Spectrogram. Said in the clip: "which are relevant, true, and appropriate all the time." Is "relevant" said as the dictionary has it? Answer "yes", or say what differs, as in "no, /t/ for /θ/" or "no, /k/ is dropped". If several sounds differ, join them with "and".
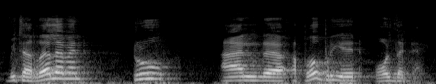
yes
